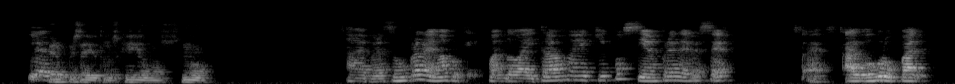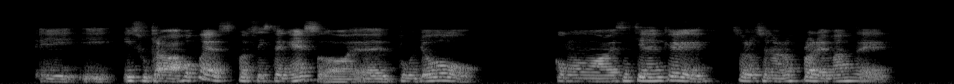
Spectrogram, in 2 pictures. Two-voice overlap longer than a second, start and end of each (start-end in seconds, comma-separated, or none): none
